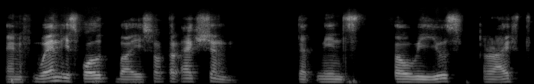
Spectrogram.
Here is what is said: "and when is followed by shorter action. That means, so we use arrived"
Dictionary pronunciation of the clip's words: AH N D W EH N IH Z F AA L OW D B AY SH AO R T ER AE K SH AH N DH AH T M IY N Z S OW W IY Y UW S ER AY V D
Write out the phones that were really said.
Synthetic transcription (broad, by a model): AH N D W EH N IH S F AA L OW D B AY S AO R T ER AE K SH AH N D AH T M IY N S S OW W IY Y UW S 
